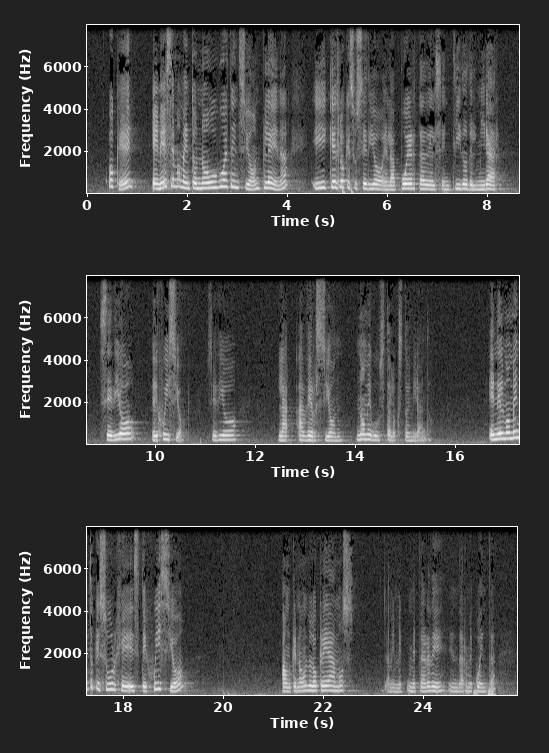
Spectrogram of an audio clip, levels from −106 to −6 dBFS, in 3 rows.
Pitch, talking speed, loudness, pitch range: 215 Hz, 125 wpm, -22 LUFS, 195-255 Hz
